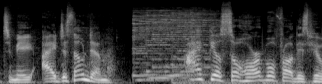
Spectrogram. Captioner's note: bright chime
